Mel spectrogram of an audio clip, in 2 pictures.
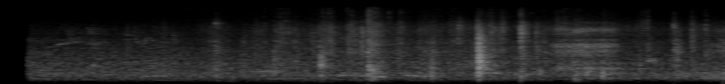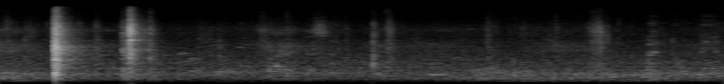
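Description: Scattered sharp knocks and taps over faint background noise, the two loudest just over half a second apart near the middle.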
